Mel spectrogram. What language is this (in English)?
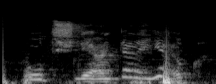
Kabyle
